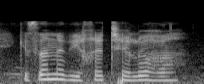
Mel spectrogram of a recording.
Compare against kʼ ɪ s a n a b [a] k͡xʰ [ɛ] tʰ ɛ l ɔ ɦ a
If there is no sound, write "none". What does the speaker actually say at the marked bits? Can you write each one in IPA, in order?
i, ɛ

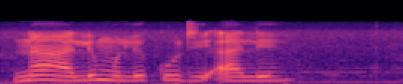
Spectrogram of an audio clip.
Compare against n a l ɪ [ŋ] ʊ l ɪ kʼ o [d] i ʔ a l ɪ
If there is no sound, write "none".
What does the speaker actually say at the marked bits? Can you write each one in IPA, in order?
m, d

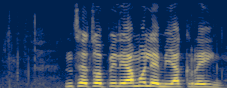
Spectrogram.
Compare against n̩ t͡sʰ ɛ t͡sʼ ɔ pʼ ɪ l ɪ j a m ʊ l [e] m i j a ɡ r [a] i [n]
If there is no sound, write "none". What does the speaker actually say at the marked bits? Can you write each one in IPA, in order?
e, e, n

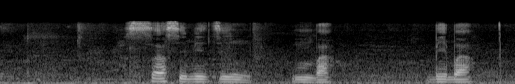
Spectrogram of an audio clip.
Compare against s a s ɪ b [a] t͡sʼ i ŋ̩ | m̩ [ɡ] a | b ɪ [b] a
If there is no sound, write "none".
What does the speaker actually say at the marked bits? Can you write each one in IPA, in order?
e, b, b

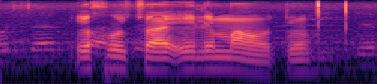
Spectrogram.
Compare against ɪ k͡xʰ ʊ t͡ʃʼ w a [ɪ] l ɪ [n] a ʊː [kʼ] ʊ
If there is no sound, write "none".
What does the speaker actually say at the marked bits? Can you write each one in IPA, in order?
ɪ, m, tʼ

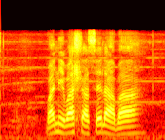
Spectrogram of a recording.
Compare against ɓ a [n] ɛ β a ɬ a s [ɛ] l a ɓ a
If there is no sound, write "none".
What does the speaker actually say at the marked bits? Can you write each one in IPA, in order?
n, ɛ

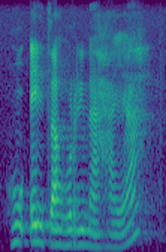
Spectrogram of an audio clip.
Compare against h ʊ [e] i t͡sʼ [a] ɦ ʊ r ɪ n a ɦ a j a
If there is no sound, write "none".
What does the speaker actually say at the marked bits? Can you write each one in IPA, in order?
e, a

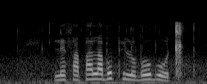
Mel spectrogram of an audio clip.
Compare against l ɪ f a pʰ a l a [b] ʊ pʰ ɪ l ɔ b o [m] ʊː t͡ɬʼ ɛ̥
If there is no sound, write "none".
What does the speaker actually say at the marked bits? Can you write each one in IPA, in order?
b, b

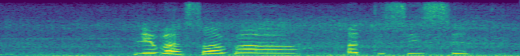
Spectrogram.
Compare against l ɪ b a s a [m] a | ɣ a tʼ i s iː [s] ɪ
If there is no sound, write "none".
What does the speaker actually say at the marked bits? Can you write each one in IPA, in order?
b, s

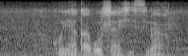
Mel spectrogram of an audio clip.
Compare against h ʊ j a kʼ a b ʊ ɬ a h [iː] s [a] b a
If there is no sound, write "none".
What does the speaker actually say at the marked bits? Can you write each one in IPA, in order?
i, i

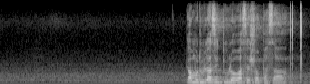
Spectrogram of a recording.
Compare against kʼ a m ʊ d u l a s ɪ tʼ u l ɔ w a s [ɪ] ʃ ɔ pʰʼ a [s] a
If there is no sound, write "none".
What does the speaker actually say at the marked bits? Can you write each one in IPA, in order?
ɪ, s

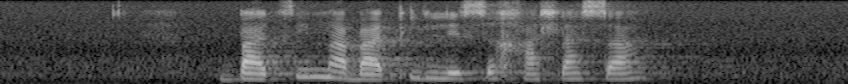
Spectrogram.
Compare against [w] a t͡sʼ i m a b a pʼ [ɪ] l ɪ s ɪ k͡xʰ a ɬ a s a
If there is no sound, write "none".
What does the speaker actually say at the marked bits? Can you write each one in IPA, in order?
b, i

